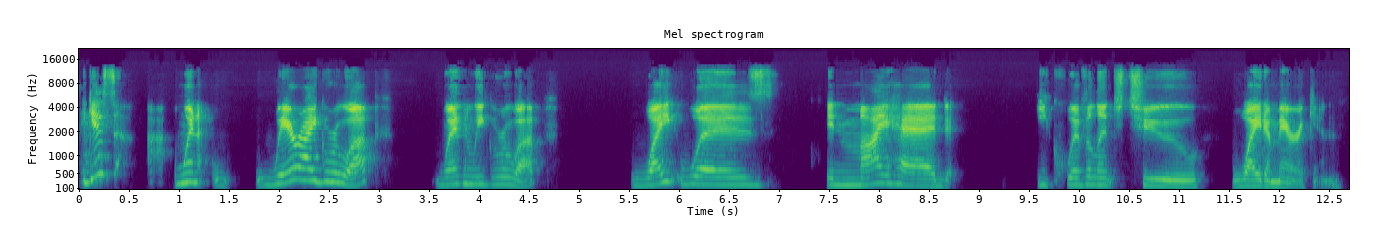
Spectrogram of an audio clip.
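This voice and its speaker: Bright-voiced earnest woman guest. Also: medium pitch. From Poland, grew up in New York. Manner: thoughtful, earnest, measured. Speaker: podcast guest. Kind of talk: casual interview chat.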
